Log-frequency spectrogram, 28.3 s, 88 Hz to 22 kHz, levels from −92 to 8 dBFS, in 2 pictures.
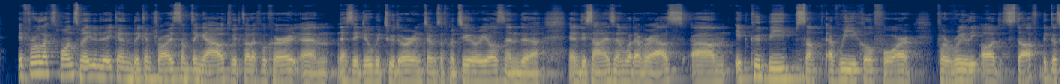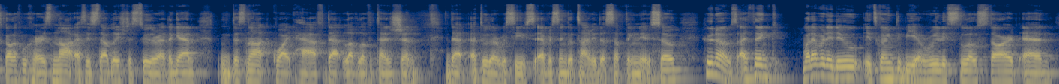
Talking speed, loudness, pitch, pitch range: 190 wpm, -23 LUFS, 105 Hz, 100-120 Hz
